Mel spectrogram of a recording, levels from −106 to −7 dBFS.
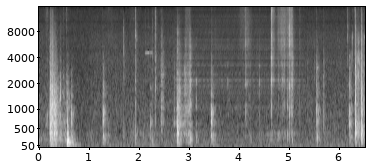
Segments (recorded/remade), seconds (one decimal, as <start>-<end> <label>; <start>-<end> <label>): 0.0-2.7 recorded; 2.7-5.3 remade; 5.3-6.5 recorded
